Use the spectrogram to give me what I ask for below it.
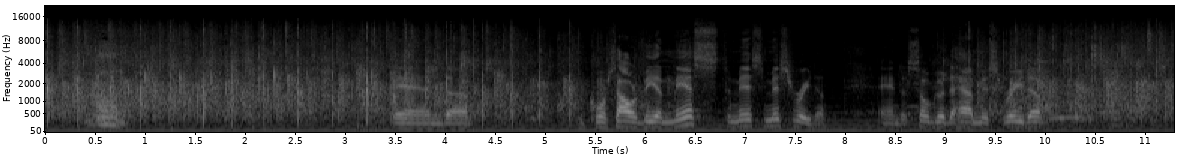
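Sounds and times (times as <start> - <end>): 
audience applause: 0.0 - 6.2, 8.8 - 11.2
speech: 5.5 - 10.6.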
